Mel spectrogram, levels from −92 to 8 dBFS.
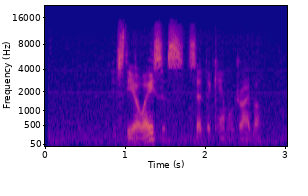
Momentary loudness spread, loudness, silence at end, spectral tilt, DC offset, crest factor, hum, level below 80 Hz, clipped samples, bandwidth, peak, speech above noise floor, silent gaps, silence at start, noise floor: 19 LU; -40 LUFS; 0.35 s; 0 dB/octave; under 0.1%; 22 dB; none; -86 dBFS; under 0.1%; 15.5 kHz; -24 dBFS; 28 dB; none; 0.9 s; -72 dBFS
